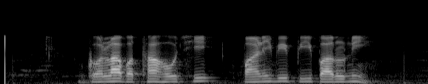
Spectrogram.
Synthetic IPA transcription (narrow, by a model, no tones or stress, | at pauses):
ɡɔlabət̪ʰːaɦowt͡ʃʰi | paɽ̃ibʱipipaɾuni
